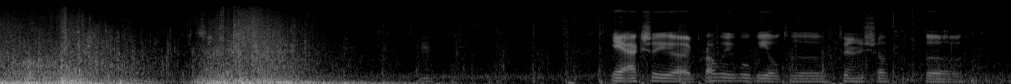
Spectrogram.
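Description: Heavy footsteps crunch over snow and stone.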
